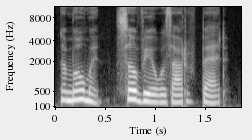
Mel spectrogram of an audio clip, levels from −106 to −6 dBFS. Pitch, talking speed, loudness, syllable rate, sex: 215 Hz, 255 wpm, -19 LUFS, 6.3 syllables/s, female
